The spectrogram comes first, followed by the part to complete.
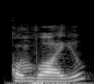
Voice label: "train", Portuguese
